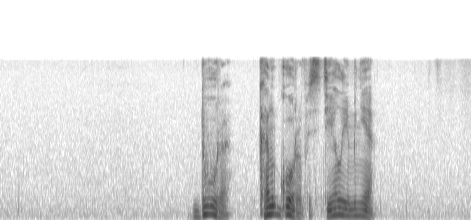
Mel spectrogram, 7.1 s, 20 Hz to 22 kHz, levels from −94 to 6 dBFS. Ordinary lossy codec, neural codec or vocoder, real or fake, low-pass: none; none; real; 7.2 kHz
